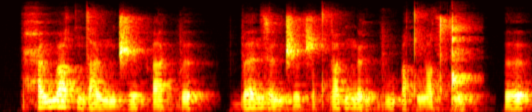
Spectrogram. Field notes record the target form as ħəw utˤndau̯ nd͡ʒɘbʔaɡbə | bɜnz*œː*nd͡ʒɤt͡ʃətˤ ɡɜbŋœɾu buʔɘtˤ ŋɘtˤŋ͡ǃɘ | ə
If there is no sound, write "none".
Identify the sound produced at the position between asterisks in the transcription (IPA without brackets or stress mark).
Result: œ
